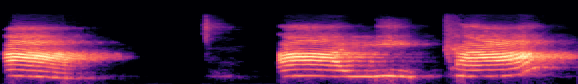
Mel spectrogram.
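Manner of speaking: "A, ali, cá" broken into loud, separate syllables. Shown as a demonstration. Teacher shows where the A sits, syllable by syllable. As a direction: sound out "A, ali, cá" with long pauses. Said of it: "o A é da sílaba do meio".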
